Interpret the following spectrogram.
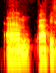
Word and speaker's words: Rafi: Today we are hanging out with Rafi. Is that how you pronounce it? That's correct.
